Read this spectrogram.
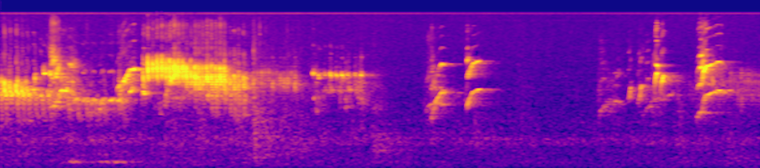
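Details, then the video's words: Canaries starting their song season; a loud sustained trill and warble in the first seconds, then spaced sharp chirps in pairs and small groups after a short pause. "śpiew kanarków, canaries singing, canários cantando"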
